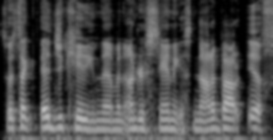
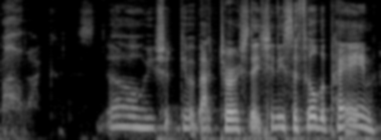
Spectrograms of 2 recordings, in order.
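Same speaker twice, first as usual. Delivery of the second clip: half-whispered, incredulous aside; hushed exasperation; 3 semitones higher, 6 dB quieter than usual. Retold or imitated. Answering parents' comments in a hushed, exasperated whisper. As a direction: drop to a hush, amazed anyone would give in. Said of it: "I'm just like".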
